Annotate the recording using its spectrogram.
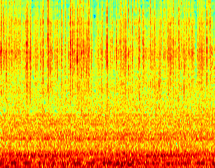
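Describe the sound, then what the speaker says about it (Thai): Rain falling during a night drive, a dense steady hiss of drops on the car mixed with a low engine and road rumble, continuous and close, with no talk. "ฝนก็ตกตลอดทางเลยนะครับ"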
